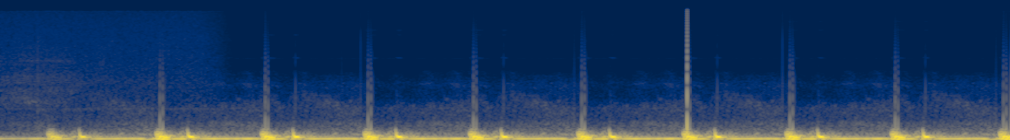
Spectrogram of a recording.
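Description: Heartbeat sound effect: paired lub-dub thumps about once a second over a steady low drone, with a single sharp click about seven seconds in.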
